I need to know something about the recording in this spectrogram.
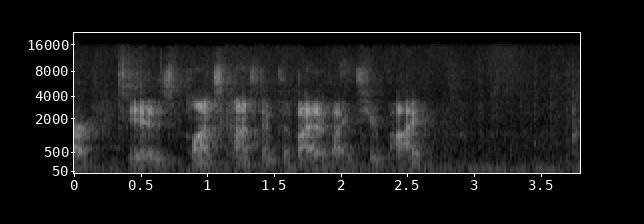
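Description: A young man speaks clearly through a microphone.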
